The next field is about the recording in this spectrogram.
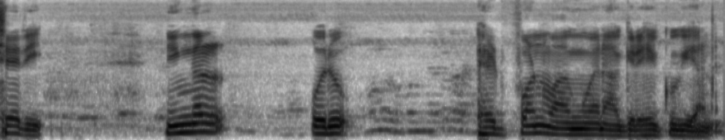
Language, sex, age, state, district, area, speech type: Malayalam, male, 18-30, Kerala, Kozhikode, rural, spontaneous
